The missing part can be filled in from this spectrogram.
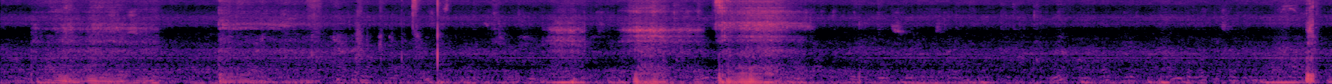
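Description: Low rumbling snores in an irregular rhythm, with a few louder snorts; snoring during sleep.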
